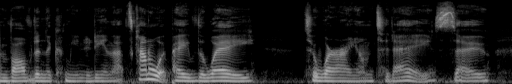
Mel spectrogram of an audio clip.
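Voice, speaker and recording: Fairly low-pitched woman in a Louisiana accent, at a moderate pace, on a very clean recording with a silent background. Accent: Louisiana Southern. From US South, North Louisiana (West Monroe). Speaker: county building official. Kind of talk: casual interview chat.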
